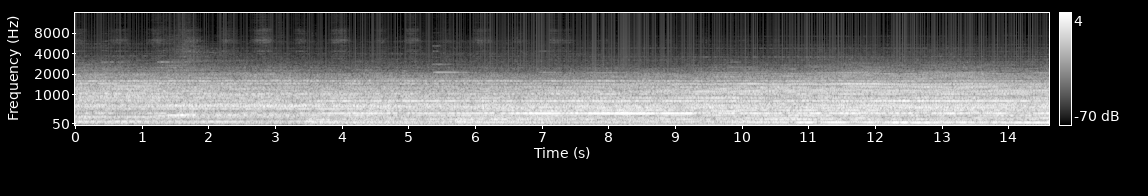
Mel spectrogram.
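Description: Mallets rub and strike gongs softly.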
